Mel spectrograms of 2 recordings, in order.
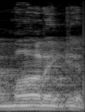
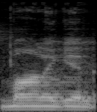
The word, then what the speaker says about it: Monaghan: oh cameron monaghan yeah monica that's how excuse me i butchered the name guys monaghan i said morgan now one thing i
